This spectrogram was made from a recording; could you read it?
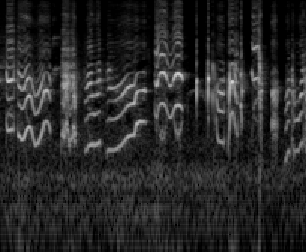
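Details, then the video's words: Talking parrot giving a rapid string of wavering, whistled and squawky mimicked syllables, sliding up and down in pitch, some clear and tonal, others harsh and clipped, in quick succession. "Romeo One Of The Best Talking Parrot"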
